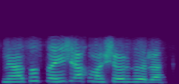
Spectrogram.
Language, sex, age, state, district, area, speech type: Kashmiri, female, 18-30, Jammu and Kashmir, Kulgam, rural, conversation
